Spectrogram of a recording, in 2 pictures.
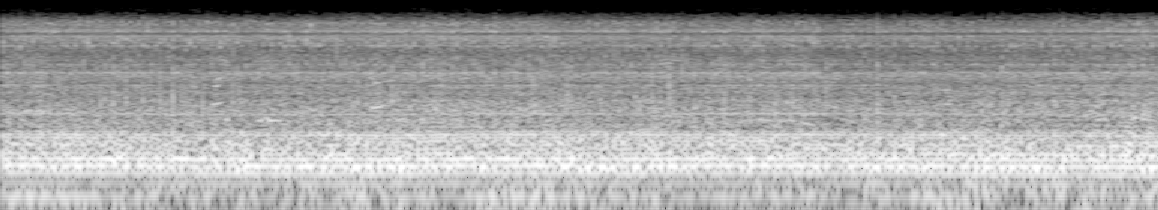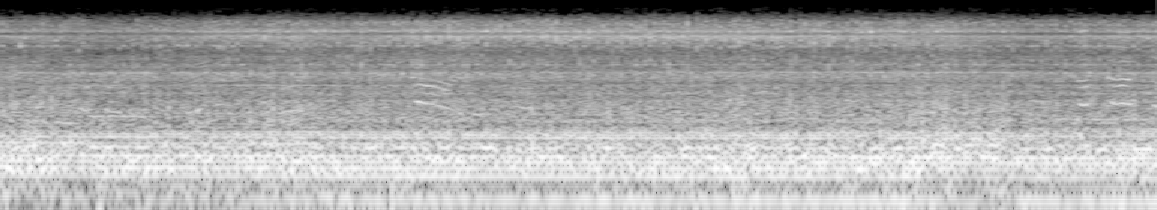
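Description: Mini bike's small engine running steadily under way, its pitch and loudness holding even throughout.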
